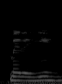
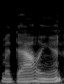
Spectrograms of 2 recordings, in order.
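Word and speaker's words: Medellín: Medellin. Because we would have been like medallion.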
